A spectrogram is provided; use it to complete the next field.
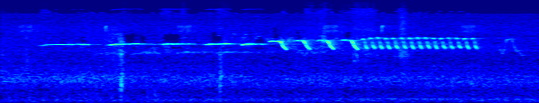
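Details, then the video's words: A field sparrow sings sweet, high whistled notes that speed up into a bright, even trill, on a spring morning in a field with power lines beside the road to the Summit Knobs equestrian trail; low distant background hum. "a field sparrow sings"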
